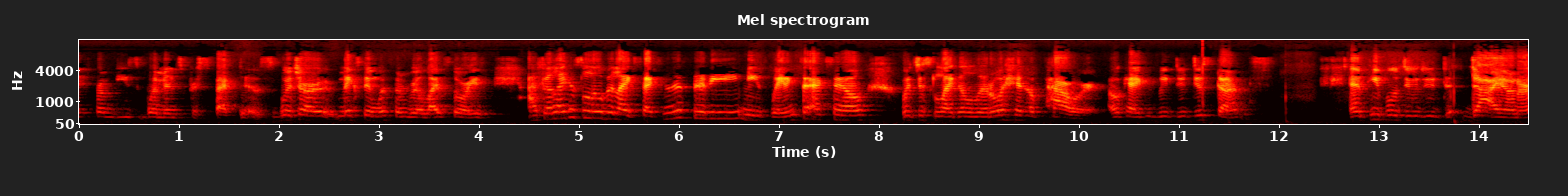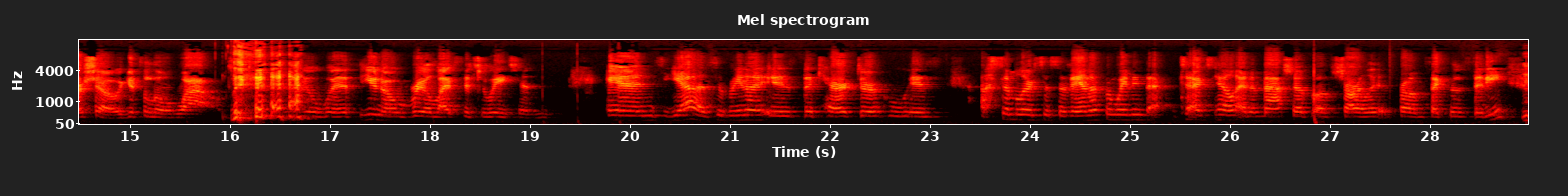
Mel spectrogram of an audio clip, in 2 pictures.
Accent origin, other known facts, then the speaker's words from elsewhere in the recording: Berlin, Germany; born there; I was born in Berlin, Germany.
